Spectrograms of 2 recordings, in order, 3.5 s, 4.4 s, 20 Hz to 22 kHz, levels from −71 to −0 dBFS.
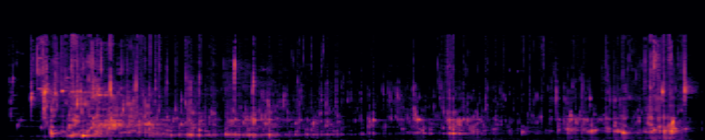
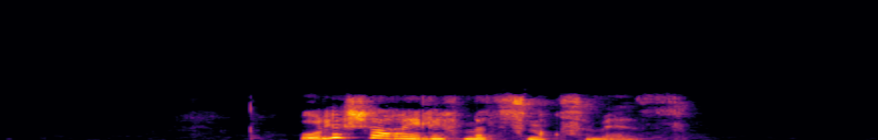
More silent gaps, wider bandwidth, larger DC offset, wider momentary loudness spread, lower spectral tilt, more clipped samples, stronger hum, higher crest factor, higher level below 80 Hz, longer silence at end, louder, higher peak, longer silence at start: neither; first, 17 kHz vs 7.6 kHz; neither; second, 15 LU vs 22 LU; second, 2.5 dB/octave vs -2 dB/octave; neither; neither; first, 26 dB vs 18 dB; second, -76 dBFS vs -64 dBFS; second, 0.05 s vs 1 s; second, -30 LUFS vs -14 LUFS; second, -8 dBFS vs -2 dBFS; second, 0.05 s vs 1.5 s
